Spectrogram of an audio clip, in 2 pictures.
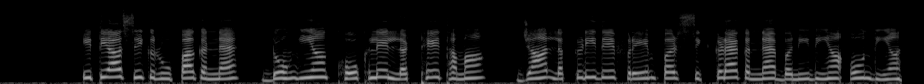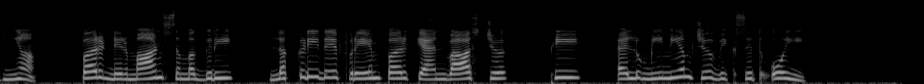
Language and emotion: Dogri, neutral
